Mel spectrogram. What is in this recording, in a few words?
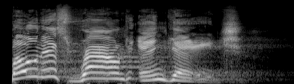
Announcer Overtime Starts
